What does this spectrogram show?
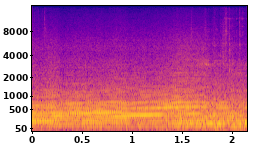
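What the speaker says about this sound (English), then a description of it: "it is a Mustang. I do have to do a first gear pull." A Ford Mustang GT engine revs hard in a first-gear pull, its pitch climbing steadily in one loud, continuous pull.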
